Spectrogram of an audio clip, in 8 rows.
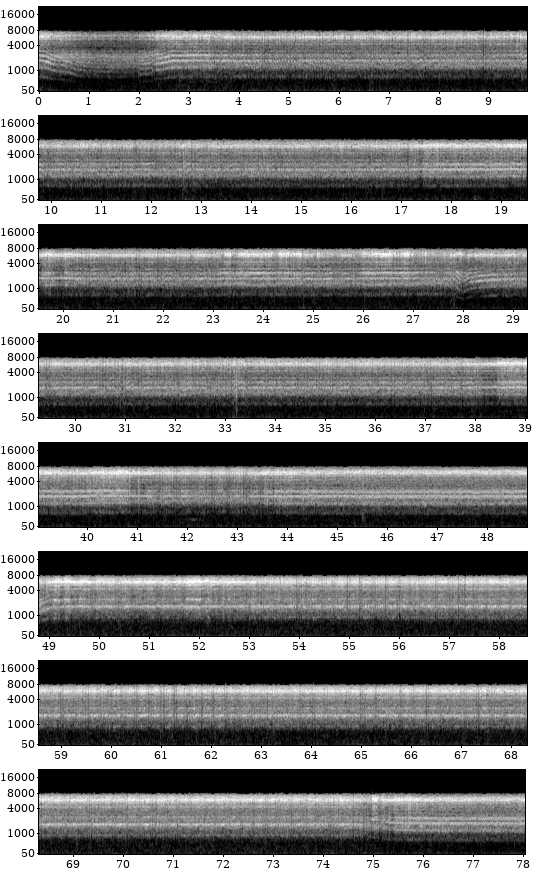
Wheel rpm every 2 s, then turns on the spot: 110, 130, 160, 160, 160, 160, 160, 160, 160, 160, 160, 160, 160, 160, 150, 160, 160, 160, 160, 160, 170, 170, 160, 160, 180, 230, 230, 230, 230, 230, 230, 230, 230, 230, 230, 230, 230, 220, 160.
none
